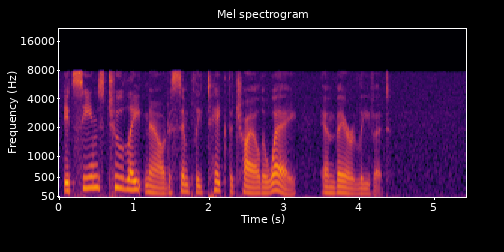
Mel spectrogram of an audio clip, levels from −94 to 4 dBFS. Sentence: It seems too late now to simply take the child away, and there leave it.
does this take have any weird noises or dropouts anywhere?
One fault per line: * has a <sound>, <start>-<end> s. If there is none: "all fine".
all fine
